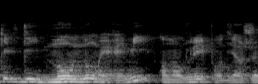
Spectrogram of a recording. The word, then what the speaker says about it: Rémi: Je le prononce en français parce que c'est un français qui parle, donc il s'appelle Rémi.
